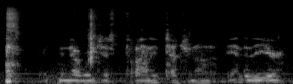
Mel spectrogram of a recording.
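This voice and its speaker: Male algebra teacher, slightly low husky voice, steady step-by-step explainer. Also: quick pace, poor audio. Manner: talks through problems step by step, asking questions aloud. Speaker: math teacher. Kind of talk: recorded algebra lesson.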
